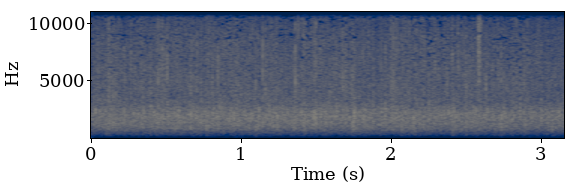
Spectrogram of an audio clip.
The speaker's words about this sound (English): If you believe that, somebody clap your hands for Jesus.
